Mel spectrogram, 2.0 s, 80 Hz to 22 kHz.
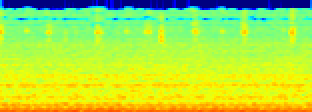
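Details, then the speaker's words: Porsche 911 (997) started after over a year in the garage, at idle: a short high chirp repeats about three times a second; the serpentine belt squeaks and goes quiet when a drop of water is applied, and owner hopes it clears once hot. "now I'm quite sure it's the belt because if I squirt a little drop of water in there there you go rather than wd4 which might make it slip it shuts up"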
